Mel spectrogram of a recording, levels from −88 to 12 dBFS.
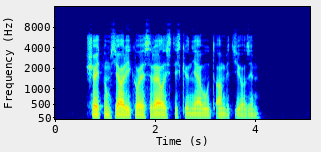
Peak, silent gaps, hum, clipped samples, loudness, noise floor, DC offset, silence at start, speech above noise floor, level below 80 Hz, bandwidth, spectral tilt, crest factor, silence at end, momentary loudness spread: -4 dBFS; none; none; under 0.1%; -25 LUFS; -85 dBFS; under 0.1%; 0.65 s; 61 dB; -42 dBFS; 9.2 kHz; -6.5 dB/octave; 22 dB; 1.05 s; 12 LU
